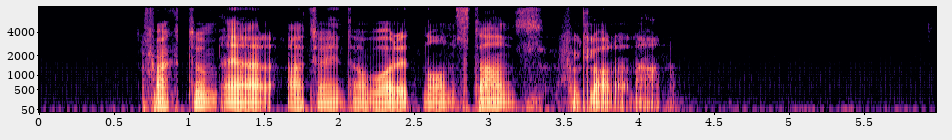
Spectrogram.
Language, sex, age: Swedish, male, 39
